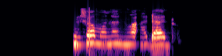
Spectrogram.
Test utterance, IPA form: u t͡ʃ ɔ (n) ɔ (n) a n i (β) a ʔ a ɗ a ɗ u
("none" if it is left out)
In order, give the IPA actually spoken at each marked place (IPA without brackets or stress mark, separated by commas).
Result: m, n, w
